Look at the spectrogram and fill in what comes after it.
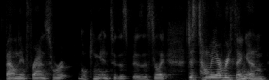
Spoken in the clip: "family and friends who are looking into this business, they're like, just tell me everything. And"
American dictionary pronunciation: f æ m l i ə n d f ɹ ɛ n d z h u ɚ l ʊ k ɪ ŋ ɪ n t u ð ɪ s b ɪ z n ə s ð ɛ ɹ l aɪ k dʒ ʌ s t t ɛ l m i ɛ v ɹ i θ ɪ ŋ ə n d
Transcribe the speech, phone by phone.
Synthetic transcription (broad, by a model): f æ m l i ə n f ɹ ɛ n d z h u ɚ l ʊ k ɪ ŋ ɪ n t u ð ɪ s b ɪ z n ə s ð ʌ ɹ l aɪ k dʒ ʌ s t t ɛ l m i ɛ v ɹ i θ ɪ ŋ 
